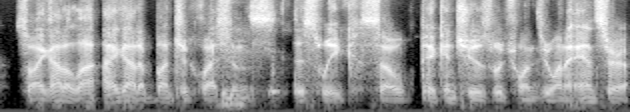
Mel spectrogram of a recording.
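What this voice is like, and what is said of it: Quiet, hushed speech. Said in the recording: “if my voice is not very loud, my entire family is sleeping. I'm trying to be quiet.”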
